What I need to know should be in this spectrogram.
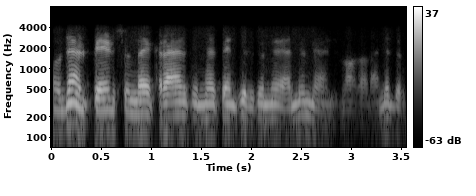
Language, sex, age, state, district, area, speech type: Telugu, male, 45-60, Telangana, Peddapalli, rural, conversation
